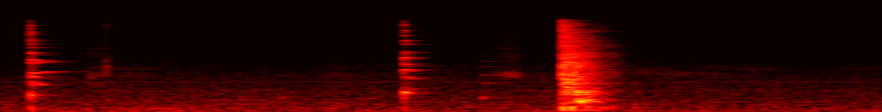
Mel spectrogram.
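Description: All-metal tactical pen's point being struck into the lid of a steel food can: three sharp metallic knocks, the first near the start, the second about two seconds in and the third, the loudest, just under a second later with a brief ring.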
